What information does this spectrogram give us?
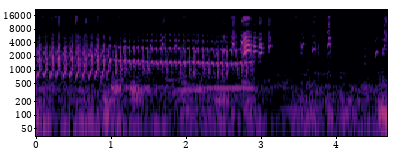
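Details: Malinois canary in mating song: a fast, even rolling trill lasting nearly three seconds ends in a brighter flourish. Only faint scattered notes and a steady hiss follow.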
